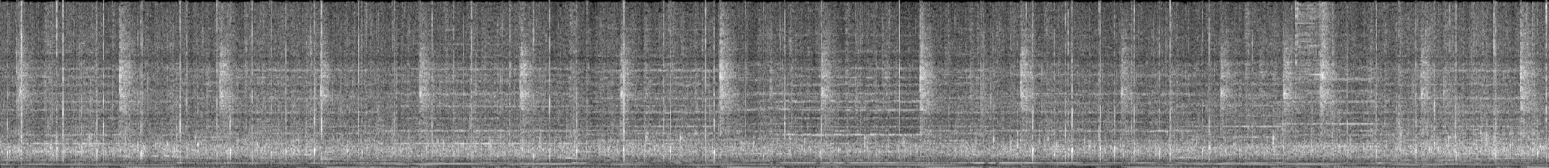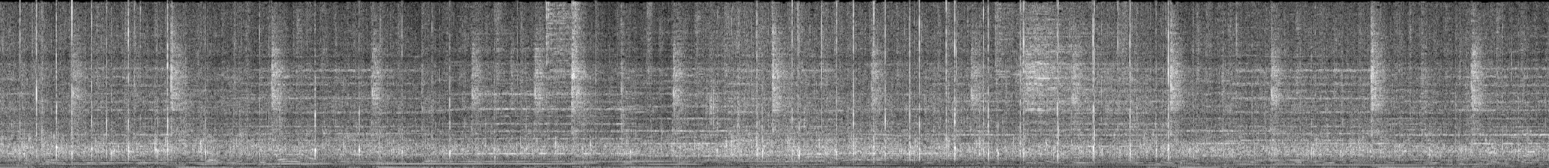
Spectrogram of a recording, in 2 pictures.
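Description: Music with sustained notes and a repeating bass line plays over steady audience applause.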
